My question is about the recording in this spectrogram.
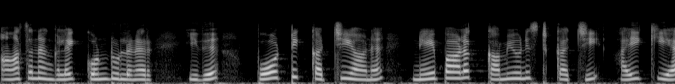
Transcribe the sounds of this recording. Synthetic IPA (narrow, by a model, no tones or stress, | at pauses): aːsɐnɐŋɡɐɭɐɪkːɔɳɖɯɭːɐnɐɾɪðɯpoːʈːɪkːɐʈ̚t͡ʃɪjaːnɐneːpaːlɐkːɐmjuːnɪsʈkɐʈ̚t͡ʃːiɐɪkːɪjɐ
